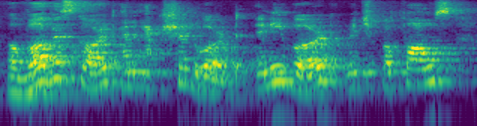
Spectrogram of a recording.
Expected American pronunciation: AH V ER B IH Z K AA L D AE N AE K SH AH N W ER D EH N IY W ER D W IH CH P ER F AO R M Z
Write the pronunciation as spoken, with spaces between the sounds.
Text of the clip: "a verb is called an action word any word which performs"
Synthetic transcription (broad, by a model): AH V ER B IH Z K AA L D AE N AE K SH AH N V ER D EH N IY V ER D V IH CH P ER F AO R M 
